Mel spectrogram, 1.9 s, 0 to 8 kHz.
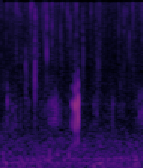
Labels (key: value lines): label: biophony, damselfish
recorder: SoundTrap 500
